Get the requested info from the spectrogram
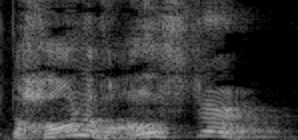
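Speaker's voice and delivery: high, drawn-out mock politician voice; Gerry Adams impression. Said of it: "do my Gerry Adams impression".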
